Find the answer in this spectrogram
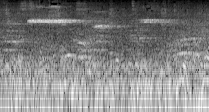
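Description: Hubbub of many voices in a large sports hall, with three brief high-pitched tones standing out: one about half a second in, a lower one about two seconds in, and another near the end.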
